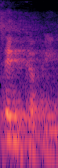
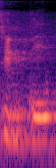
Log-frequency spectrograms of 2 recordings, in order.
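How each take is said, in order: First: It has three syllables with a reduced middle vowel. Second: It is said with two syllables, ending in p. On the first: The speaker calls it right. "इसको सिनकपी कहना" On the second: The speaker calls it wrong. "इसको सिनकोप नहीं कहना"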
